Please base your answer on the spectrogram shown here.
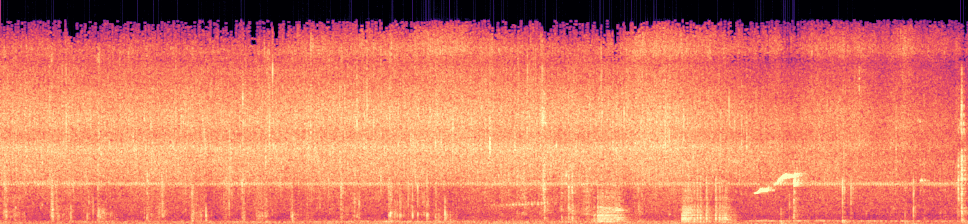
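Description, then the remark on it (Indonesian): A storm with strong wind roars steadily, dense rain pattering over a deep, rushing wind rumble, continuous for the whole stretch, with no voices. “Oh, menurut saya ini gede sekali, Pak. Saya belum pernah badai”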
